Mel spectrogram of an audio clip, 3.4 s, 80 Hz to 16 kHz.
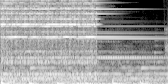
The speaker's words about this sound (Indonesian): Pada tanggal 28 November 1972, hari Selasa, bel berbunyi di sebuah ruang pameran Museum Tours.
